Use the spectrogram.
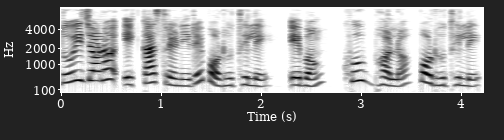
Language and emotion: Odia, neutral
